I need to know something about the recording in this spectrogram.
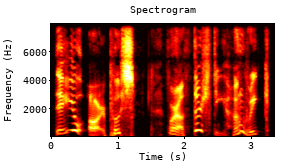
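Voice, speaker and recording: A woman's voice: on the high side, wildly swooping pitch, measured pace, dry recording, clean studio sound, voice pushed up, heavily acted. A woman playing a dotty, cantankerous old lady, rambling and querulous. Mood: calling, coaxing. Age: older.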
